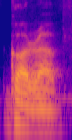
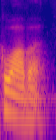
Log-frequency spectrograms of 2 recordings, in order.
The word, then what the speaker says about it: Gaurav: So the proper pronunciation of your first name is Gaurav. not guava. That's a fruit.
